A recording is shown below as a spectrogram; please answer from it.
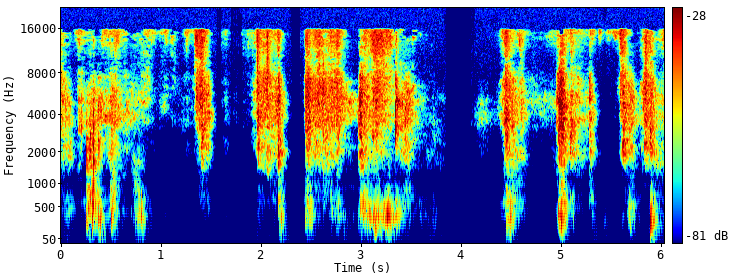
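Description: Near silence, with faint, scattered rustles and light taps as things are handled and put away.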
